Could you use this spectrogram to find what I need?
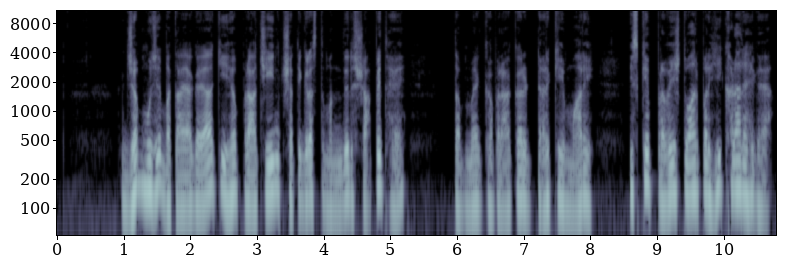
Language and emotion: Hindi, fearful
